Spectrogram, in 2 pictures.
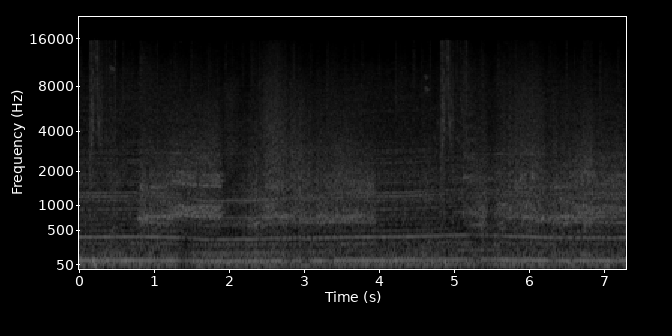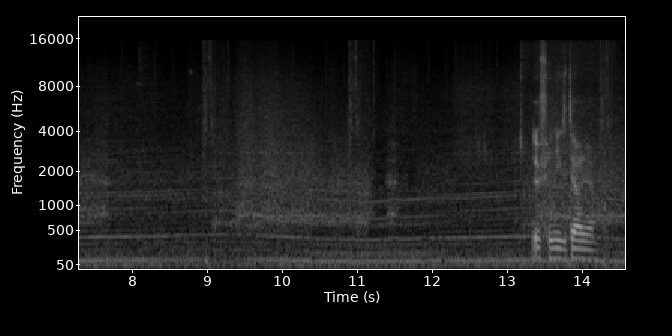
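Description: A racing car engine hums steadily at high speed, its pitch rising and dipping slightly.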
